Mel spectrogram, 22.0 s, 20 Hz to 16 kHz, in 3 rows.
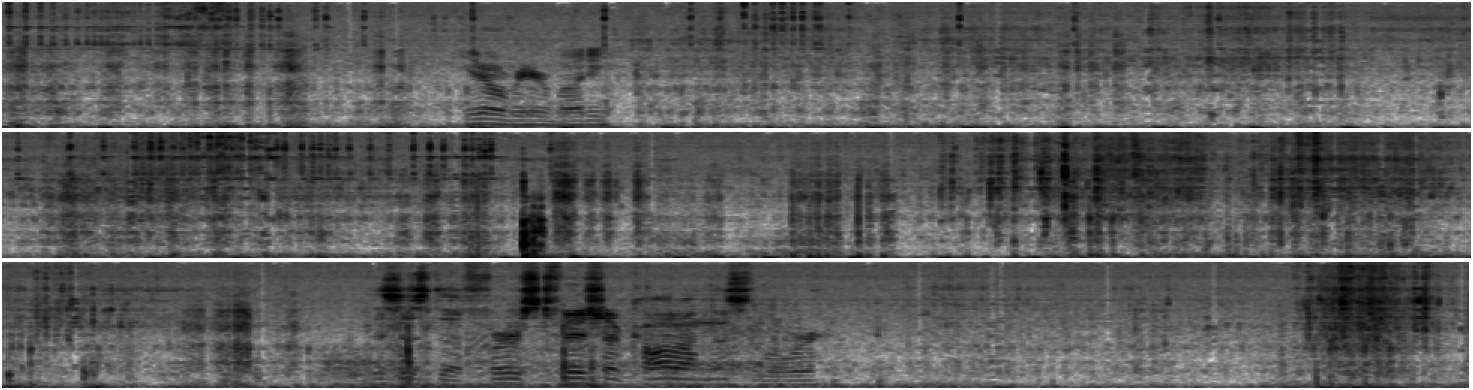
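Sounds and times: wind rumble on microphone: 0.0s - 22.0s
sea water splashing over rocks: 20.1s - 22.0s.

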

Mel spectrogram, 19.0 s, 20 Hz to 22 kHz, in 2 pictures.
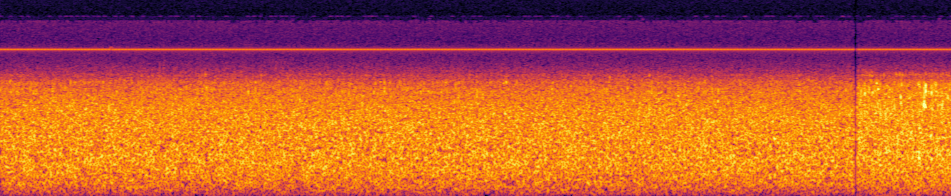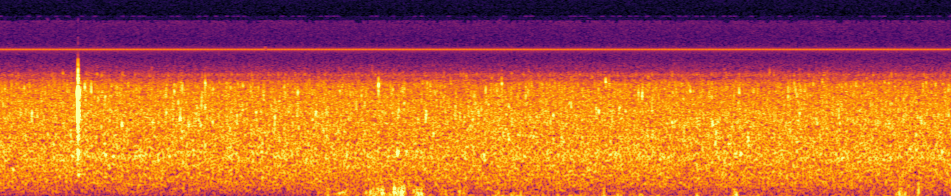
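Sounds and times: microphone hiss: 0.0s - 19.0s
water trickling: 8.6s - 19.0s
small ticks: 10.2s - 12.6s.

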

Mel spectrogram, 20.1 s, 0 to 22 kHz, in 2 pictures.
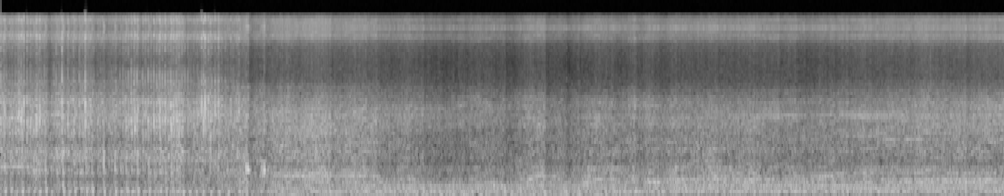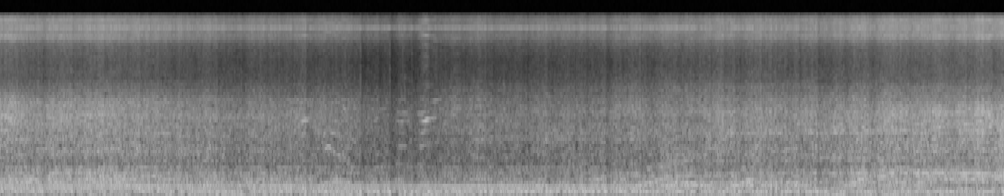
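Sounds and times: race car engine rumbling: 0.0s - 20.0s.

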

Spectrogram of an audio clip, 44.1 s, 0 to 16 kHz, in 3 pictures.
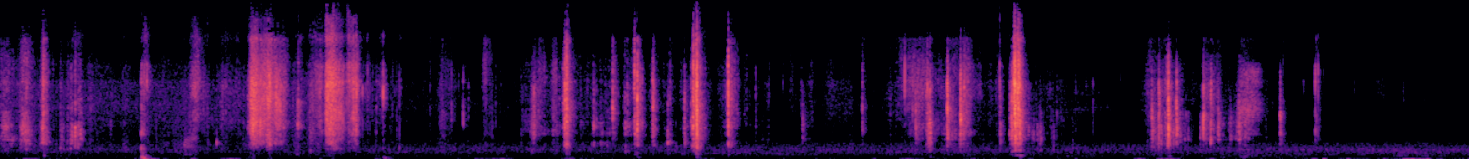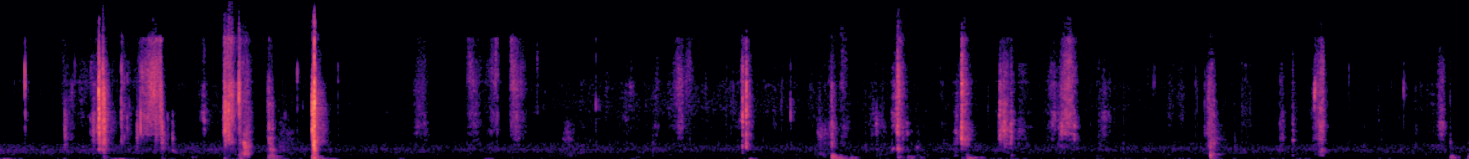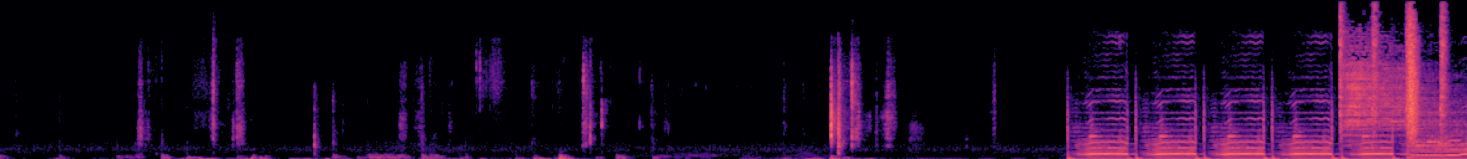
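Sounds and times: packaging wrapping crinkling: 1.9s - 12.9s.

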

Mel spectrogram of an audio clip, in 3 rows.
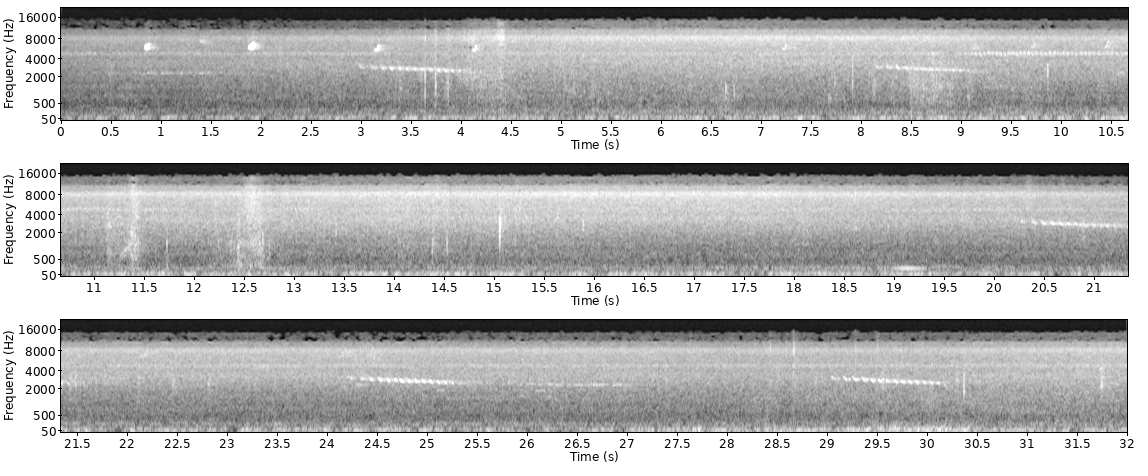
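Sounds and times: wind on microphone: 0.0s - 32.0s
leaves rustling: 1.7s - 22.3s
bird whistled call: 8.1s - 11.6s.

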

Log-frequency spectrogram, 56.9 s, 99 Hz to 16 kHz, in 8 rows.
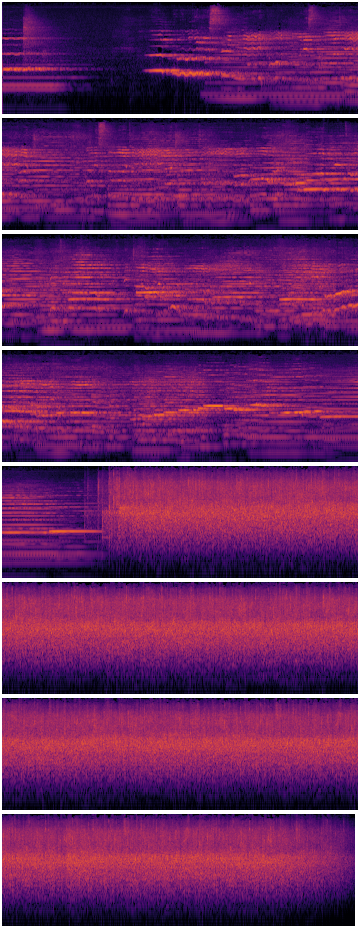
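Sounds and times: soprano singing with early instruments: 0.0s - 1.9s, 2.8s - 30.4s
audience applauding: 30.1s - 56.9s.

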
